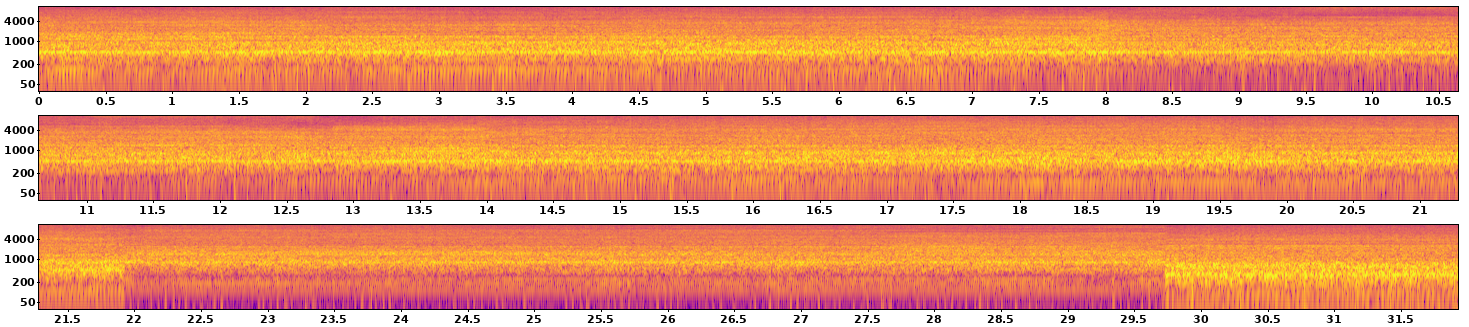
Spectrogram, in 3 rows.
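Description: Helicopter in flight, heard from inside the cabin: a loud, steady engine and rotor noise with a faint hum. About 22 s in the sound changes abruptly and loses much of its low end.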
